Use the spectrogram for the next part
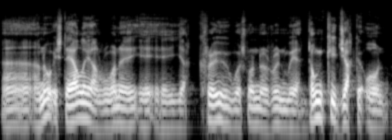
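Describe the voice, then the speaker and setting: Gravelly older Scottish man, low voice. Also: fairly quick, darkish tone. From southwest Scotland. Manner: hesitant, many fillers and repeated words. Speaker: interviewee, trade unionist. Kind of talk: oral history interview.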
